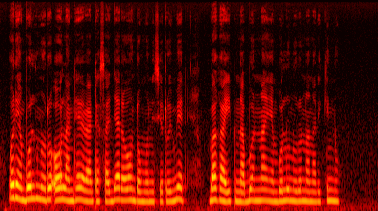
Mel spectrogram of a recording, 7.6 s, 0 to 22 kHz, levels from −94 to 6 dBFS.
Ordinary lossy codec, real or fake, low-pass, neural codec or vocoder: none; real; none; none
